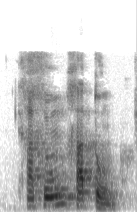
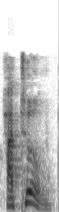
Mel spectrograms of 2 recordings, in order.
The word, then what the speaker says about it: Hatoum: Hatoum. – Hatoum.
